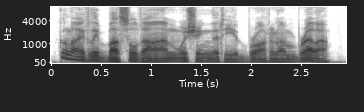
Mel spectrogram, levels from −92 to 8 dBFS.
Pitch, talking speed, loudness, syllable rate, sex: 95 Hz, 205 wpm, -17 LUFS, 6.0 syllables/s, male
